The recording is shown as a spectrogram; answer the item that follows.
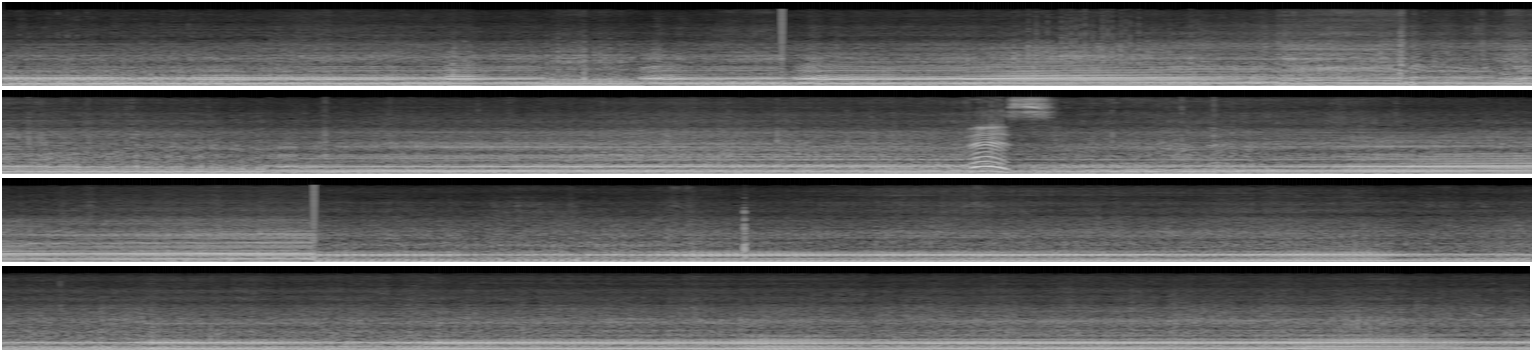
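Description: Yamaha MT motorcycle engine running under way at road speed, with wind rush. Its pitch climbs steadily a few seconds in as the bike accelerates, and the engine note changes suddenly just past halfway.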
